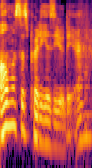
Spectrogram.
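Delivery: soft half-whispered aside, breath only. A player's character speaks quietly to Callisto in a smirking half-whisper. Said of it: "sort of whisper to Callisto".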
